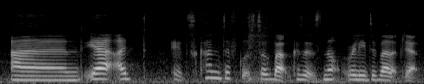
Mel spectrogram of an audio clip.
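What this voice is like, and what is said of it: Noticeable accent. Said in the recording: “I've never heard Weather. ... It's the accent.”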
